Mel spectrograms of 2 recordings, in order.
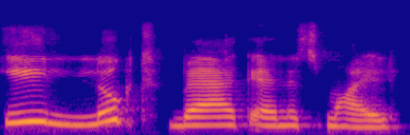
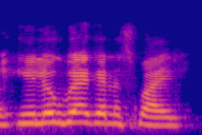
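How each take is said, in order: First: Slow "he looked back and smiled", word by word; careful reading style. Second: "he looked back and smiled" run into one phrase; quick connected speech. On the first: Teacher imitating how learners read, slow and careful. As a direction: read each word out in full, unhurried. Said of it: "अगर ऐसे पढ़ें जैसे आप पढ़ रहे हैं". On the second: Teacher showing lost sounds to learners, quick and linked. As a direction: say it fast, swallowing the endings of "looked" and "smiled". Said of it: "तेजी से बोलें". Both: Shown as a demonstration.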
